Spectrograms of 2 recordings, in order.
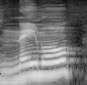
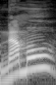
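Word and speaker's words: Namor: it is neymar or namo neymar i've never been fully clear how to pronounce that i'm gonna go with namo uh this is the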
